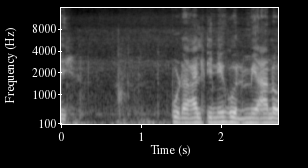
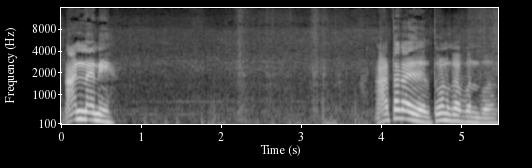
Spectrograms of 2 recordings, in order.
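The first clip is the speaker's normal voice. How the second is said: loud teasing; 5 semitones higher, 7 dB louder than usual. Real, not acted. Teasing shout across field.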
